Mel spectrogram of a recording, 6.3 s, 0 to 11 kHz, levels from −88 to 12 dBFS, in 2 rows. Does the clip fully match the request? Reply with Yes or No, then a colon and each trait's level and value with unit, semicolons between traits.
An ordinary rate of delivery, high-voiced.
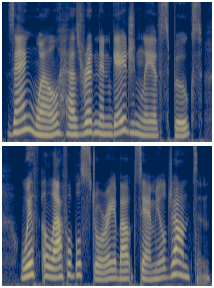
No: slow, 125 wpm; high, 210 Hz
